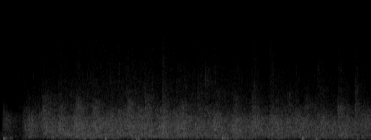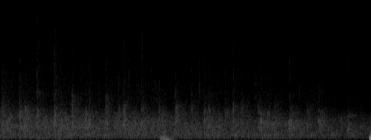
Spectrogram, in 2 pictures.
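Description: A lecture audience at a church applauds loudly as Professor Kang Young-ahn comes to the front, sustained dense clapping for about eleven seconds, with no talk over it.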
